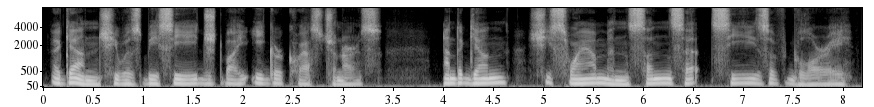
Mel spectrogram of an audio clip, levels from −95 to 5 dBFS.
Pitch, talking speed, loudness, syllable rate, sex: 110 Hz, 115 wpm, -21 LUFS, 3.5 syllables/s, male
